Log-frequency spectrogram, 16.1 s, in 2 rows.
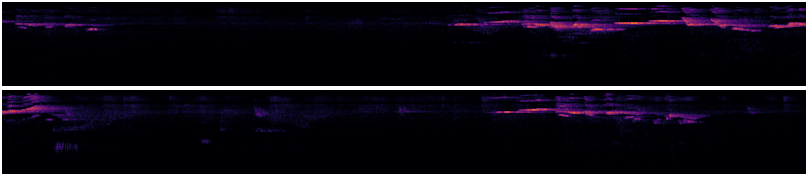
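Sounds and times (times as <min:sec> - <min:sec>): birds chirping and singing: 0:00.0 - 0:01.1, 0:04.3 - 0:09.0, 0:12.8 - 0:15.7.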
